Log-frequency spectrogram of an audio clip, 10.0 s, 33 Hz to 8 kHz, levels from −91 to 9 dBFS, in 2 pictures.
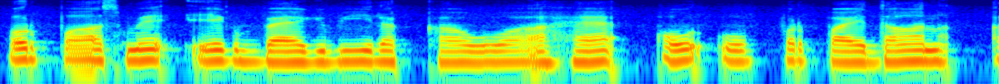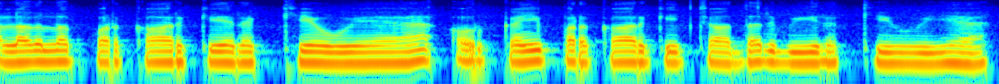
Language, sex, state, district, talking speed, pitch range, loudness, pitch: Hindi, male, Uttar Pradesh, Saharanpur, 170 wpm, 140-150 Hz, -16 LUFS, 145 Hz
